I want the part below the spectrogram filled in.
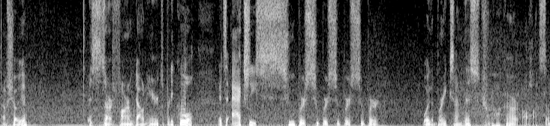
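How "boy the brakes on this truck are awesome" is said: whispered, deeply heavy sarcasm. Giving a tour of the farm map while driving a truck: very sarcastic. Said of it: "I meant that very sarcastically".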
